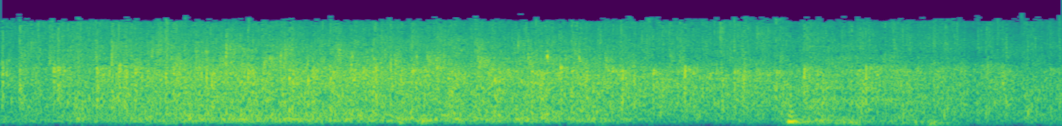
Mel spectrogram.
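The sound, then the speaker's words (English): Audience applause at a group meeting after a speaker finishes, a dense, steady wash of many hands clapping that stays loud and even throughout without a break. “Yay, let's give Peter another hand.”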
